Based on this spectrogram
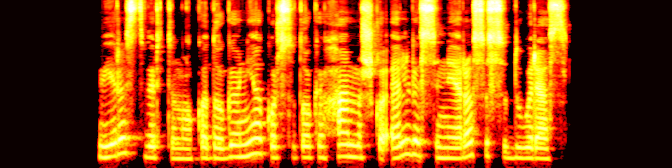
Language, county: Lithuanian, Marijampolė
